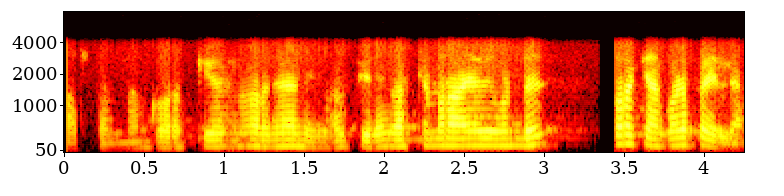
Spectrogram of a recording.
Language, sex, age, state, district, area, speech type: Malayalam, male, 18-30, Kerala, Thiruvananthapuram, rural, conversation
